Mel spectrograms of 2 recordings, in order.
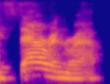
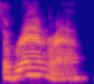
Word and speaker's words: saran wrap: say this because i i would be tempted to say sarin wrap but it's saran wrap and someone showed me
